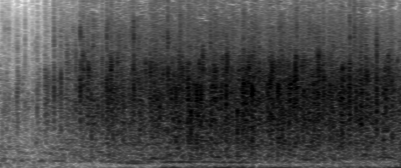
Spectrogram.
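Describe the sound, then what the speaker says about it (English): Crowd applause in a Batman video game rises quickly from near silence into sustained, dense clapping that holds steady to the end. "could have heard that applause"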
